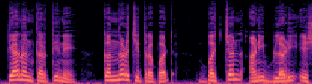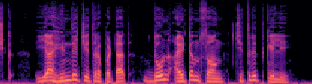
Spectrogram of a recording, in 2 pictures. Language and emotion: Marathi, neutral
